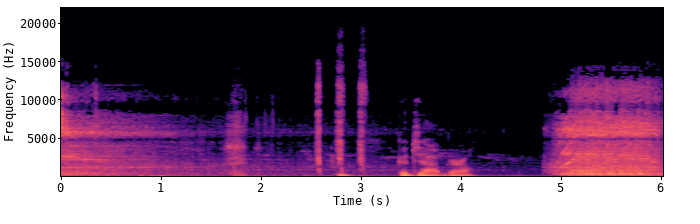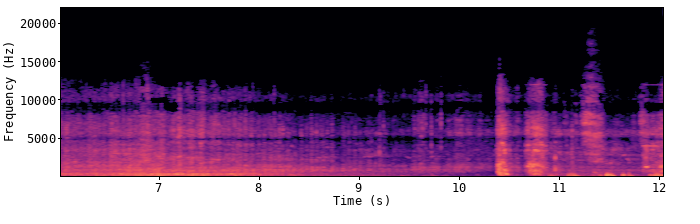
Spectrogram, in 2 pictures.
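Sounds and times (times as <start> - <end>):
short sharp sound: 2.6 - 3.1
rc truck electric motor: 4.9 - 8.9, 9.6 - 10.9.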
